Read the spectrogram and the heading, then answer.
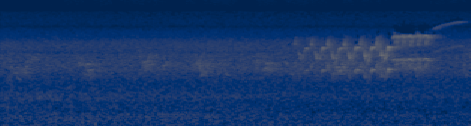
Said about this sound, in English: I don't think this bird cares I'm here.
